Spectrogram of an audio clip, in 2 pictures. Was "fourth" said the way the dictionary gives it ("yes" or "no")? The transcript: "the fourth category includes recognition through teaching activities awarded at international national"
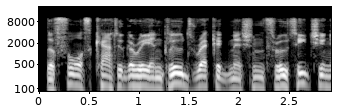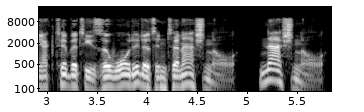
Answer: yes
